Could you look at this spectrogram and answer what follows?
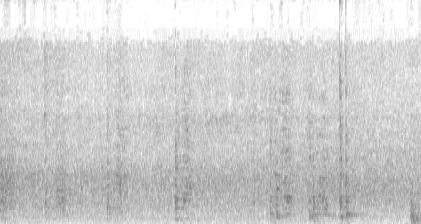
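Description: Orange chicken sauce sizzles and hisses on a hot griddle, a steady frying crackle with occasional sharper pops and scrapes.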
